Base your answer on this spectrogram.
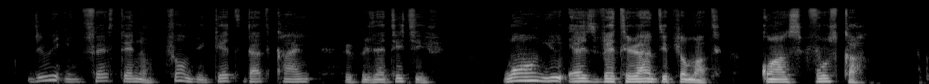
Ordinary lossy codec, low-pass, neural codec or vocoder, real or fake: none; 14.4 kHz; codec, 44.1 kHz, 3.4 kbps, Pupu-Codec; fake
